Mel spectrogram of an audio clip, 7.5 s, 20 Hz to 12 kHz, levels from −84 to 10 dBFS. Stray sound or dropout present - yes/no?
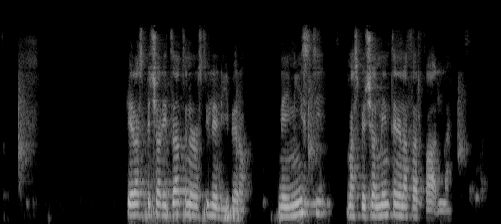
no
